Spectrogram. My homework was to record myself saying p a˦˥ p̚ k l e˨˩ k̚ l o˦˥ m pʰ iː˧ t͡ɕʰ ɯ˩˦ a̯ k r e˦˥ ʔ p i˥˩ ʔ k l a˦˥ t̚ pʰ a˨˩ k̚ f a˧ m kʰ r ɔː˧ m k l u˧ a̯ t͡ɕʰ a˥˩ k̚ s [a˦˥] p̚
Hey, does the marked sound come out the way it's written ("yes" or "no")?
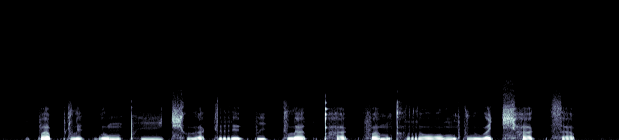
yes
